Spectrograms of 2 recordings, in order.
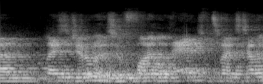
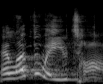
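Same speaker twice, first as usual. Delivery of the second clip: put-on American girl's accent, pitched up; 6 semitones higher, 11 dB quieter than usual. Showing the American audience what they sound like: imitating an American accent. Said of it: "this is what you sound like".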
